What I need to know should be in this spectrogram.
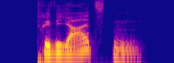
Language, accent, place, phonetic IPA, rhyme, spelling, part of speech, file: German, Germany, Berlin, [tʁiˈvi̯aːlstn̩], -aːlstn̩, trivialsten, adjective, De-trivialsten.ogg
- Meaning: 1. superlative degree of trivial 2. inflection of trivial: strong genitive masculine/neuter singular superlative degree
